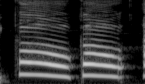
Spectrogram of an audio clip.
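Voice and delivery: high, loud cawing; two high crow calls. Acted. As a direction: caw like a young crow. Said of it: "అని అరవమంది".

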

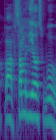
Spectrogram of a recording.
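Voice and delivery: usual speaking voice

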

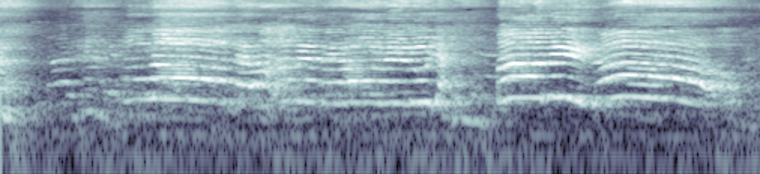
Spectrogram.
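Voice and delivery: high pleading shout; high pitched pleading cries; retold yelling. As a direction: cry out to stop mother. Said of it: "Mano, usted no se imagina".

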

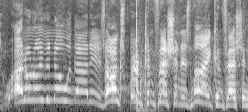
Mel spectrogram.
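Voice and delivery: high mocking voice of a careless believer; mock shallow Lutheran. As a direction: send up a smug churchgoer, high-pitched.

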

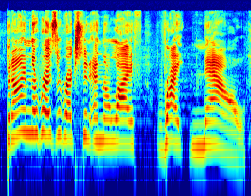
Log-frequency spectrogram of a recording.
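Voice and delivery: loud, commanding voice; Jesus at the tomb, loud and commanding; authority. Retold or imitated. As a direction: order the stone away like a commander. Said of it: "some authority in his voice".

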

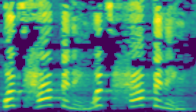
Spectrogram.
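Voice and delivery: very high, squeaky mock panic; hammed-up tiny bud in distress; panicking flower bud. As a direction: squeal as if coming apart. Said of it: "It's like".

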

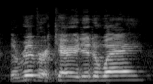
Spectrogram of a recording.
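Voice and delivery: ordinary delivery

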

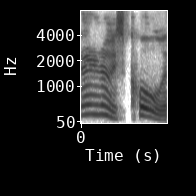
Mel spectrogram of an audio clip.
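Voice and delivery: brushing off a coworker's question, lightly; quoting herself. Retold or imitated. Retelling the gym chat, high shrug of a line. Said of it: "I was like".

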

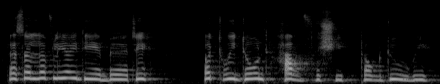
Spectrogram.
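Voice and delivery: very high, loud teacher voice; patient schoolteacher. A narrator's reading. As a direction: humour the child in a high-pitched voice.

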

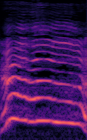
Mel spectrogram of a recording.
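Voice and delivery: high loud yelp of pain; child's yelp. Retold or imitated. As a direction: yelp like a scratched kid. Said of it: "he'll be like".

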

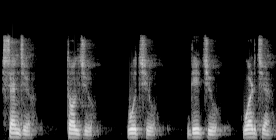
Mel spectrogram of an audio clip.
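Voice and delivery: "did you" said as "didju"; j blend. Shown as a demonstration. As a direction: run d and y together into a j sound: "told you" like "tolju". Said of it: "D más I suena j".

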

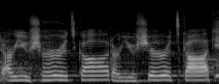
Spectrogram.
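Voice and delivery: low, soft, doubting mother in her head; a hint of mother's worried voice. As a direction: echo a worried mother's question. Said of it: "I can hear my mother's voice in my head".

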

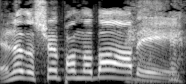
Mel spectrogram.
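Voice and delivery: a horrible mock Australian twang on the Barbie; bad Australian accent. Host jokes to his guest in a horrible Australian accent. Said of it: "my horrible accent".

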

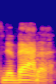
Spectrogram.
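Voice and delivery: "Nevada" with a flat "a" as in "cat" in the middle; stressed middle of "Nevada" rhyming with "had"; local pronunciation of Nevada. Shown as a demonstration. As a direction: say "Nevada" as nuh-VAD-uh. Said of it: "however people want to pronounce it".

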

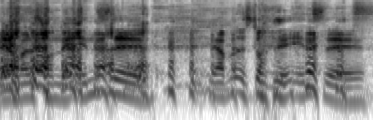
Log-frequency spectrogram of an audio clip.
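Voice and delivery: loud, laughing outburst. Real, not acted. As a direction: blurt it out laughing. Lachender, aufgedrehter Ausruf. (lachend und laut)

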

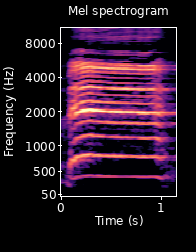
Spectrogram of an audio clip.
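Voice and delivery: put-on very loud, high child's bleating wail; bawling. A narrator's reading. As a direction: bawl it out, held long. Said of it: "brult kleine Jan".

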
